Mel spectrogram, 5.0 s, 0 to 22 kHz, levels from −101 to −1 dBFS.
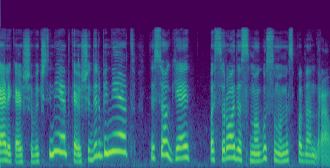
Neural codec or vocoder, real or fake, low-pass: none; real; 10.8 kHz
